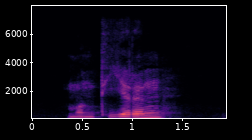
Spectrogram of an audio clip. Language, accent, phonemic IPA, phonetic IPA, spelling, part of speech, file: German, Austria, /mɔnˈtiːʁən/, [mɔnˈtʰiːɐ̯n], montieren, verb, De-at-montieren.ogg
- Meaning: to mount, to set up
